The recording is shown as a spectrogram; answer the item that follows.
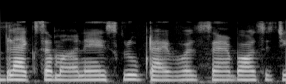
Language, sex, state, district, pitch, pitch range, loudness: Hindi, female, Punjab, Kapurthala, 210 Hz, 205-210 Hz, -17 LUFS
